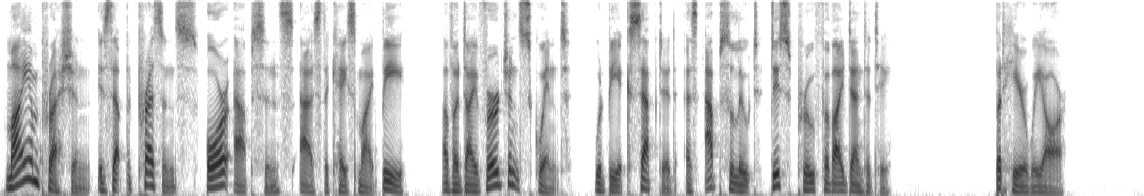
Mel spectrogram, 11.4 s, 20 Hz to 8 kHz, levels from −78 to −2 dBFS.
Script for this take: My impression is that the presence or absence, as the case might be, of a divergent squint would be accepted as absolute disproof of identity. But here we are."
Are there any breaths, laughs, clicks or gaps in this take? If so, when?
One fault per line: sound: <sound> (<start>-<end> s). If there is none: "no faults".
no faults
